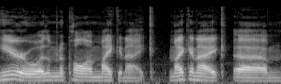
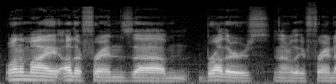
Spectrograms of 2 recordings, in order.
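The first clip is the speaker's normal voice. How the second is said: usual speaking voice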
